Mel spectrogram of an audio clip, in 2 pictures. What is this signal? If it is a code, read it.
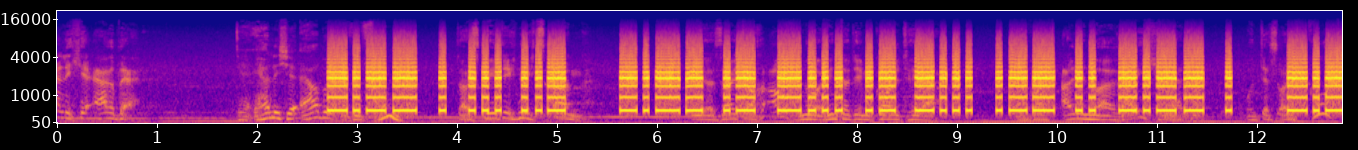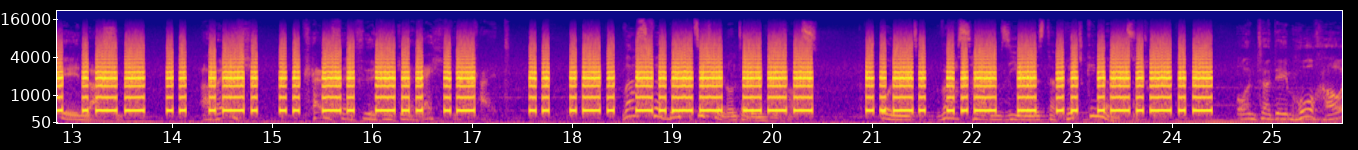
Morse code, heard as a buzzer, hand-sent with a straight key, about 18 wpm. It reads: YESU YABABWIYE KWIRINDA IRYO FUTI.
